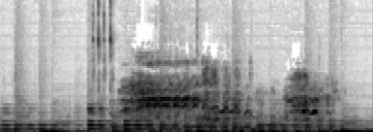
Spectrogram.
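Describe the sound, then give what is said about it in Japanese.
A horse neighs in a long, shrill whinny that surges twice and then trails off, with low thumping underneath. “馬の鳴き声なかなか聞いたことないんですよ。”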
